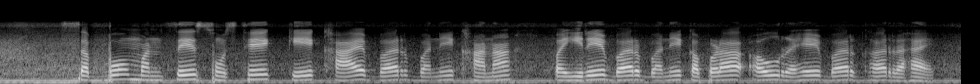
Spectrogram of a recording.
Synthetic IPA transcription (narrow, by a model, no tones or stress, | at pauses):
səbːõmənsesõːt͡ʃt̪ʰekekʰaːebɐɾbɐnekʰaːna | pɐɦɪɾebɐɾbɐnekɐpɽaʔɔʊɾəɦebɐɾɡʱɐɾːəɦɛe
